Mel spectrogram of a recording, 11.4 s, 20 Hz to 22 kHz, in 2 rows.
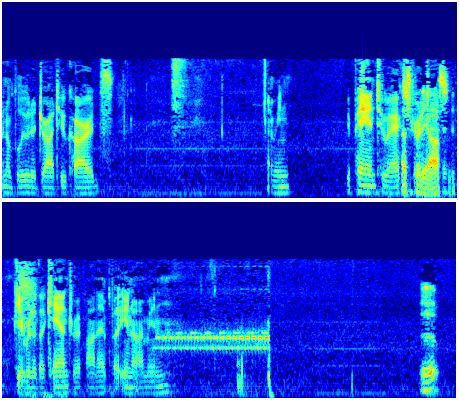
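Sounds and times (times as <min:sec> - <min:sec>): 
speech: 0:00.0 - 0:02.4, 0:03.3 - 0:03.7, 0:04.3 - 0:07.9, 0:08.6 - 0:08.9, 0:10.9 - 0:11.2
telephone ringing with trilling electronic burst: 0:07.6 - 0:09.1.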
